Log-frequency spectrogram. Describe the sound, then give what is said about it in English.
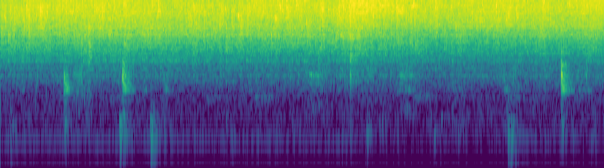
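Leeks softening in butter in a pan over medium heat give a steady, gentle sizzle throughout, broken by a few brief scrapes and clicks of stirring. “And now what I'm going to do is I'm going to throw in the leeks. Now you don't want to brown these, you want to soften them. So, turn that down. Medium heat you need.”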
